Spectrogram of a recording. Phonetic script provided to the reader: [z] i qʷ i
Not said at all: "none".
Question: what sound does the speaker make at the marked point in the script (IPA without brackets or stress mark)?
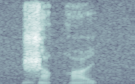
ʐ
